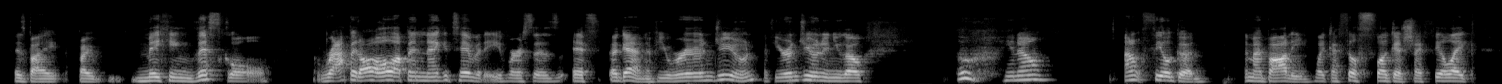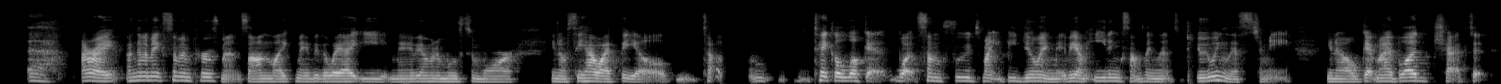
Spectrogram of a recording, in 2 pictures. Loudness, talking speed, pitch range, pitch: -23 LUFS, 195 wpm, 135-180 Hz, 155 Hz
